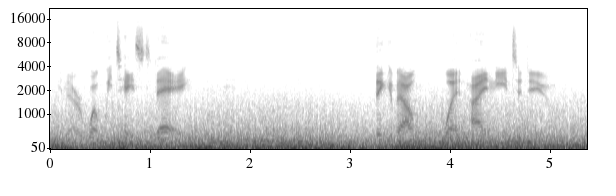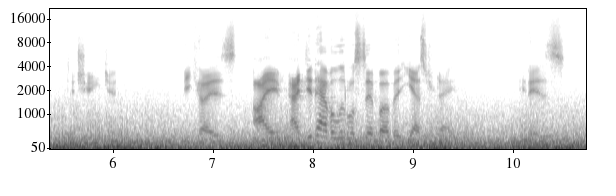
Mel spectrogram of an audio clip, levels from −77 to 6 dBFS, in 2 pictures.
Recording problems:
wind noise on the microphone; heavy; 2 dB below the speech

